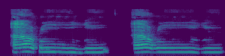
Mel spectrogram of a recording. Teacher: 2 حرکت ٹائم دیں گے واو مد کے پاس۔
